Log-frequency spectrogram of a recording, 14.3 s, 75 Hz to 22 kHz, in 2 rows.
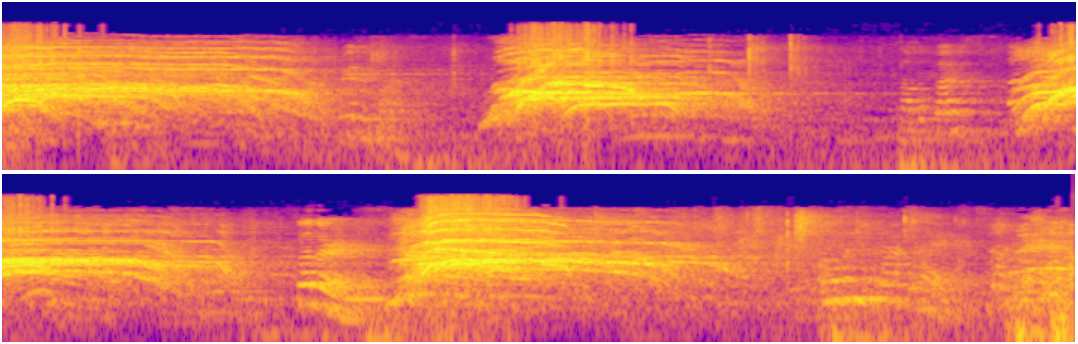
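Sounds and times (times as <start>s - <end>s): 
audience screaming and cheering: 0.0s - 2.3s, 3.2s - 5.4s, 6.7s - 9.1s, 9.7s - 12.4s
laughter: 13.8s - 14.3s.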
